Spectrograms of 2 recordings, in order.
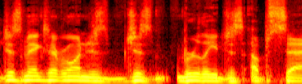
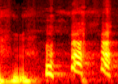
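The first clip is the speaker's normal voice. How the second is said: a burst of high laughter. Real, not acted. Friend laughing at the coffee machine mix-up, high laugh. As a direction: laugh high at your own joke.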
